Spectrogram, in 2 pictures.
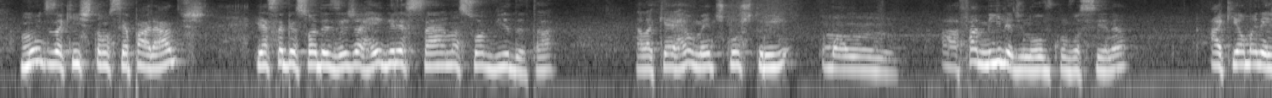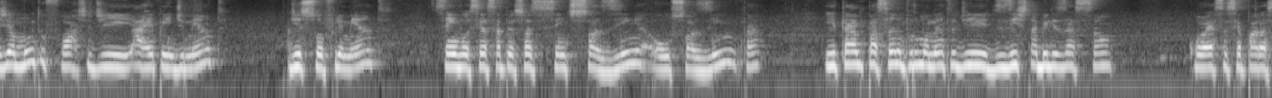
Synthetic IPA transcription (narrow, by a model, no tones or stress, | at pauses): mũj̃t̪̬ʊzakiɪʃt̪ɐ̃w̃sepaɾad̪ʊs | ɪɛsɐp̬esoɐd̪ezeʒɐɦeɡɾesaɾnɐsuɐvid̪ɐt̪a | ɛlɐkɛɾɦeawmẽnt͡ʃɪ̥kõʃt̪ɾuiɾ | ũmɐũ | ɐfamilʲiɐd͡ʒɪnovʊkõvosenɛ | akiaũmɐeneɾʒiɐmũj̃t̪ʊfɔɾt͡ʃɪd͡ʒɪaɦepẽnd͡ʒimẽnt̪ʊ̥ | d͡ʒɪsofɾimẽnt̪ʊ̥ | sẽj̃voseɛsɐpesoɐsɪ̥sẽnt͡ʃɪ̥sɔzĩɲɐowsɔzĩɲɐt̪a | ɪt̪apasɐ̃nd̪ʊpoɾũmomẽnt̪ʊd͡ʒɪd͡ʒɪzɪʃt̪abilizasɐ̃w̃ | kõɛsɐsepaɾa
